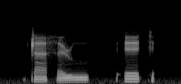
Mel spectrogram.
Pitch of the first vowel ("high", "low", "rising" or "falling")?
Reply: falling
